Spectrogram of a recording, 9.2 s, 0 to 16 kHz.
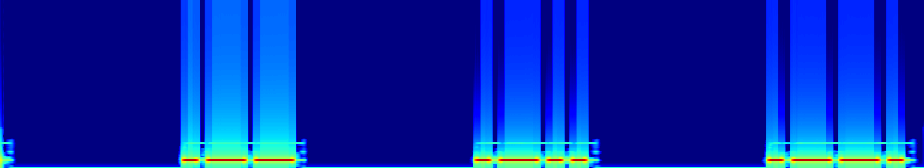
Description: Morse code, heard as a keyed tone, about 10 wpm, 800 Hz. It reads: W L P
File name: ct2idw / exerc9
